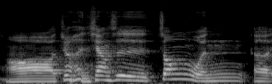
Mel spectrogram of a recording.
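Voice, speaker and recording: A man's voice: on the high side, animated, slow. A young man from Taiwan, co-hosting a casual podcast chat in an easygoing, agreeable way. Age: young adult. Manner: easygoing, agreeable, shares own story. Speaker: podcast co-host.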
